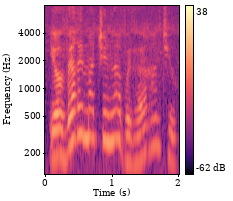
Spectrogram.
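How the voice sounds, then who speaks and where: A no-nonsense wife in an old radio drama, blunt yet caring. Her pitch moves freely, and a faint hiss sits under the recording. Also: big pitch swings, a little fast. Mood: concerned. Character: sharp-tongued, motherly hostess wife, no-nonsense. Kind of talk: 1970s British radio drama acting.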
